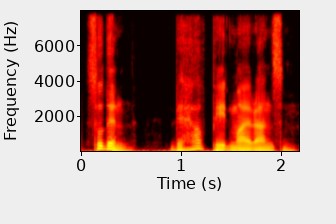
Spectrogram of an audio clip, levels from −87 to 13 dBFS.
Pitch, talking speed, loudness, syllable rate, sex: 105 Hz, 190 wpm, -19 LUFS, 4.5 syllables/s, male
